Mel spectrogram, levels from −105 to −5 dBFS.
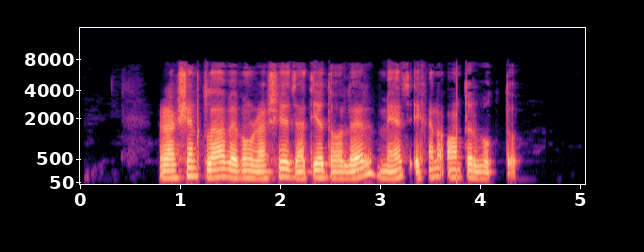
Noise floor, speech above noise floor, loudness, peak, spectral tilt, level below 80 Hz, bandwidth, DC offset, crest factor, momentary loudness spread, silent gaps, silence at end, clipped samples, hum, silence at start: -75 dBFS; 59 dB; -17 LUFS; -2 dBFS; -5.5 dB/octave; -58 dBFS; 8 kHz; under 0.1%; 16 dB; 7 LU; none; 0.7 s; under 0.1%; none; 0.8 s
